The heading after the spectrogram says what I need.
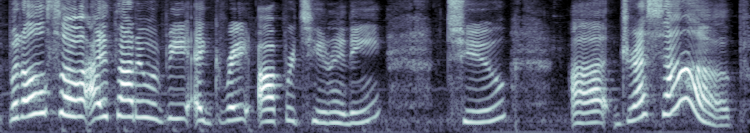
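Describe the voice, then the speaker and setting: A woman livestreamer chatting casually with her viewers in a playful, excitable gamer-girl manner. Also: high voice, measured pace. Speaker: livestreamer, host.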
